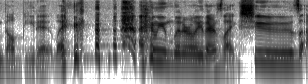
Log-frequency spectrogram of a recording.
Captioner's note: laughs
